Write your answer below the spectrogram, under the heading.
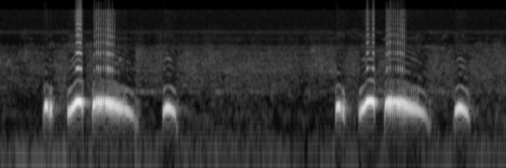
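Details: Spotted dove with a loud, strong voice, kept as a lure bird, gives two cooing phrases: a short note, a hollow coo, a long falling coo, then a short closing note, spaced about four seconds apart in quiet surroundings.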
